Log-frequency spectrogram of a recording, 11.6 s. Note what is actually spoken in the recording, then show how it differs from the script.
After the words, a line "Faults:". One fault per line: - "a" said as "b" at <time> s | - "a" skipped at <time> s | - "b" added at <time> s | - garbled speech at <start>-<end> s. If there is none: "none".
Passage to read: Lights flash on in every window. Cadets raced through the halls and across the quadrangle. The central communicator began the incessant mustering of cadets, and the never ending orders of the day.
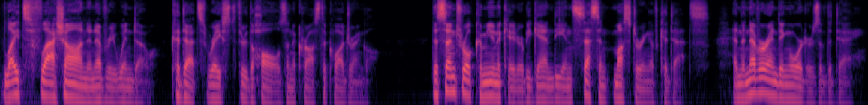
Lights flash on in every window. Cadets raced through the halls and across the quadrangle. The central communicator began the incessant mustering of cadets, and the never ending orders of the day.
Faults:
none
